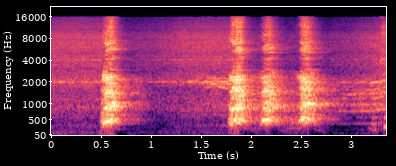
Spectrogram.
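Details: Male dog barking at his bone indoors: one sharp, loud bark, then after a pause a quick cluster of three more barks, with faint room hiss between them.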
